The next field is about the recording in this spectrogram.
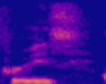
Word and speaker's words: Kryze: So it's not Kryze, it's Kryze.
